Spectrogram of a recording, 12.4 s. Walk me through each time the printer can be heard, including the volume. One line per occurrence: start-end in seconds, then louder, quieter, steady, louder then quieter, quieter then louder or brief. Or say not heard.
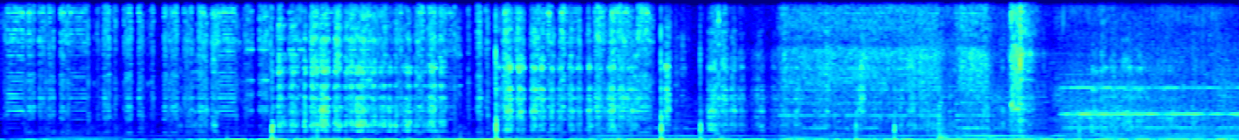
0.0-12.3 louder.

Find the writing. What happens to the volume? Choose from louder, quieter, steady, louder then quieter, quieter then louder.
quieter.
